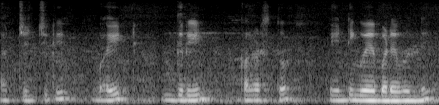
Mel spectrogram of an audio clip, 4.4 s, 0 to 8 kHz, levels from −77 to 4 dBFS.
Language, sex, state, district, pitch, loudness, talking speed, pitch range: Telugu, male, Andhra Pradesh, Visakhapatnam, 145 Hz, -18 LUFS, 120 wpm, 140-160 Hz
